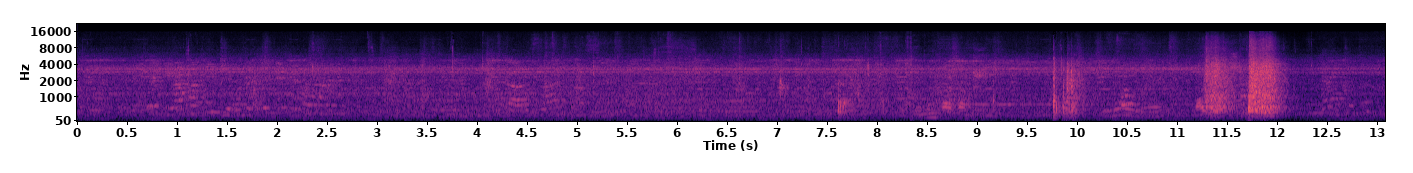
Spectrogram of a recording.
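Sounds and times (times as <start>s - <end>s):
faint chatter: 0.0s - 13.0s.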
